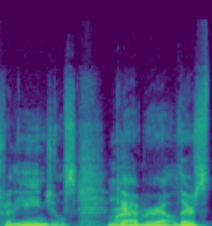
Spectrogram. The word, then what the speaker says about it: Gabriel: And I say that just deliberately where I have a EL. Yeah. Why do you say it like that? Well, because in angelic names, they end with a Hebrew word, which is EL, which is defined as an angel or a god.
